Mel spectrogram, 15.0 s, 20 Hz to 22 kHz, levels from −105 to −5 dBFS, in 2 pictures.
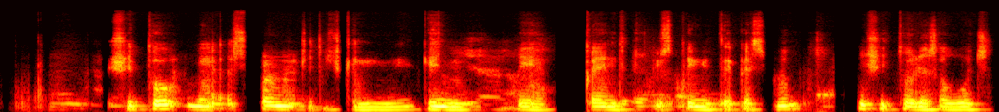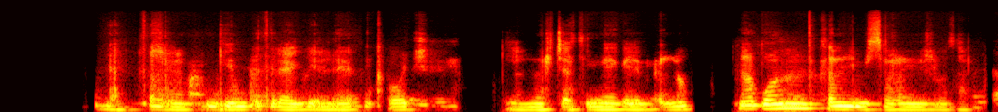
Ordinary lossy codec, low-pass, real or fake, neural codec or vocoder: Opus, 64 kbps; 14.4 kHz; fake; codec, 44.1 kHz, 2.6 kbps, DAC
